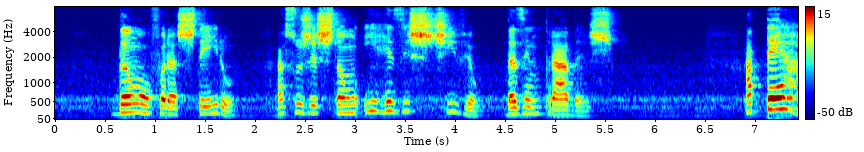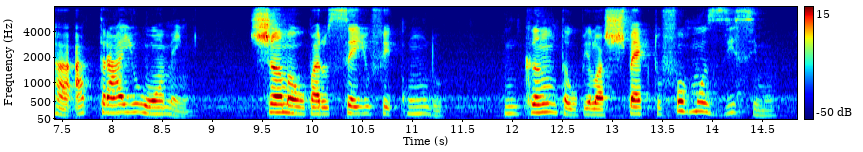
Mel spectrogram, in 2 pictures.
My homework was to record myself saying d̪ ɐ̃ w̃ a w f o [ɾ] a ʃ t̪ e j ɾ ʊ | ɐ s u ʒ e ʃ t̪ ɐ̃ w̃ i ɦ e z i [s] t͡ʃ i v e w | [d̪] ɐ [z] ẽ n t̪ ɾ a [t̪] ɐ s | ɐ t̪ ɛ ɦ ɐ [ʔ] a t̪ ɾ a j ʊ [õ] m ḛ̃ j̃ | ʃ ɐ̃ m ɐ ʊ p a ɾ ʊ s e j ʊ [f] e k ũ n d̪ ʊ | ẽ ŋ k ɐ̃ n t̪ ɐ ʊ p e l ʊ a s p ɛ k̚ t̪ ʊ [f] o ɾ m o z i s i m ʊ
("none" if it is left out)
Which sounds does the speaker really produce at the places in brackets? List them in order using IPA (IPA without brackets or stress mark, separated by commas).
ɾ, ʃ, d̪, z, d̪, ʔ, õ, f, f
